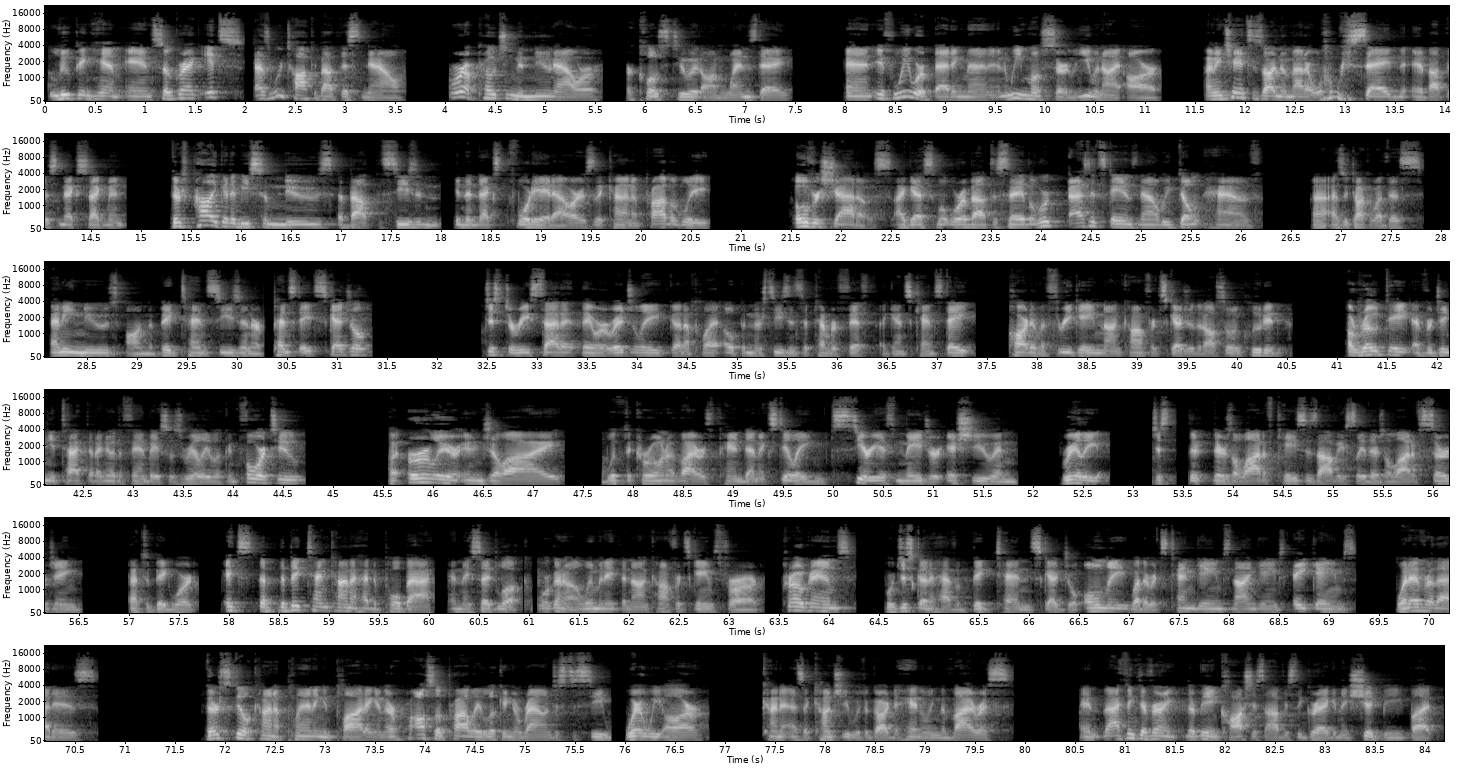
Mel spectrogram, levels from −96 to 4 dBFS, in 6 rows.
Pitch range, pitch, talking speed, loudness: 100-115 Hz, 105 Hz, 190 wpm, -24 LUFS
